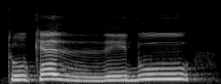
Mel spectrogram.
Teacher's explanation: Удвоение за с касрой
